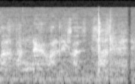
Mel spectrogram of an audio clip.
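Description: Faint whispered speech over a low steady hum, with a few small clicks.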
